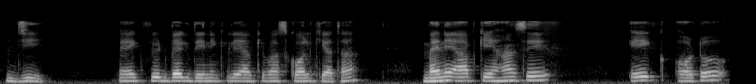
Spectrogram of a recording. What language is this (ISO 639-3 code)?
urd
